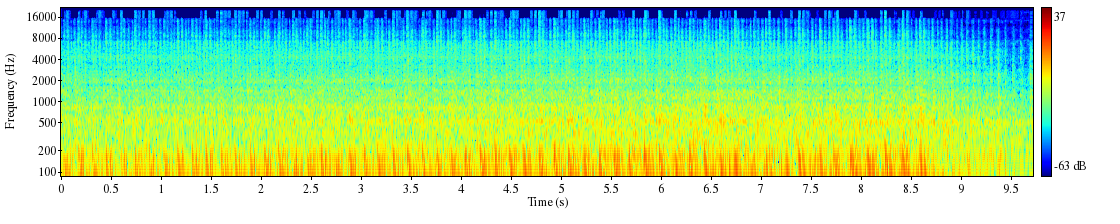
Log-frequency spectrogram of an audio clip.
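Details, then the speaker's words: 1940 Minneapolis-Moline RTU tractor after sitting too long, with fresh plugs and fluids: catches quickly with no choke, then a steady, even low idle about three beats a second; normal start and idle. "Can't beat that. Started right away. Had didn't even engage the choke."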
